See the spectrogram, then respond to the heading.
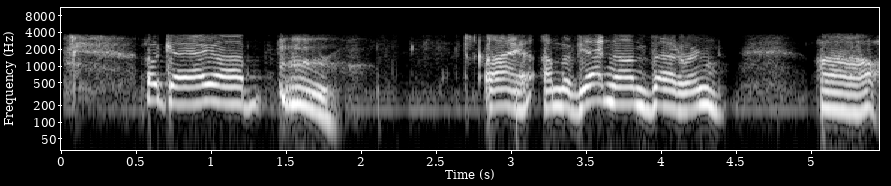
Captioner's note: cough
